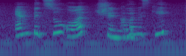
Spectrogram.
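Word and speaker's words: えんぴつ: आप इसको एन पित्सु नहीं बोलोगे, आप इसको एम पित्सु बोलोगे, क्योंकि इसमें जो एन है वो पी के साथ आ रखा है।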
